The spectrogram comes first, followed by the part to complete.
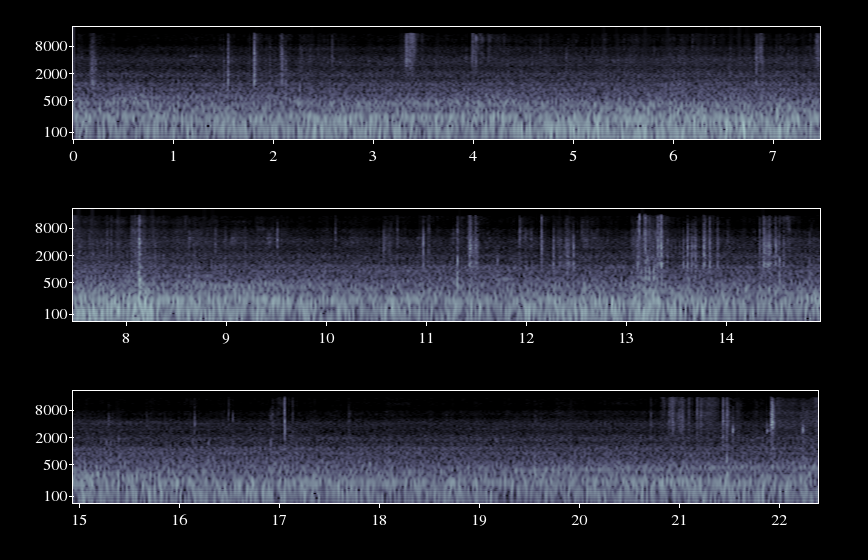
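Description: Car engine and road noise heard from inside the cabin while driving slowly in city traffic: a steady low hum with scattered small clicks and rattles, the engine note rising as the car speeds up near the end.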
